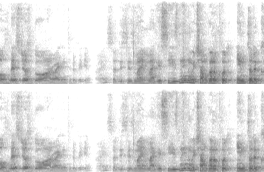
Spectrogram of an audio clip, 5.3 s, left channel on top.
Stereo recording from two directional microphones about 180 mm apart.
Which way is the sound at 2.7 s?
15° right (ahead or behind).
